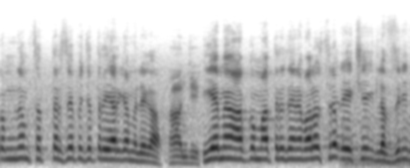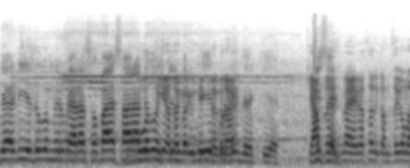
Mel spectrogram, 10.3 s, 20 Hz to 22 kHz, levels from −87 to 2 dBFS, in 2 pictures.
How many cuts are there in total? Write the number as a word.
two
